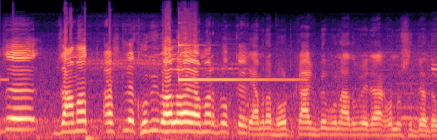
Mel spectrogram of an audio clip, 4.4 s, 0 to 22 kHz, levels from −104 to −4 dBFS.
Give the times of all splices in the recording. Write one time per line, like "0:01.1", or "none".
0:02.5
